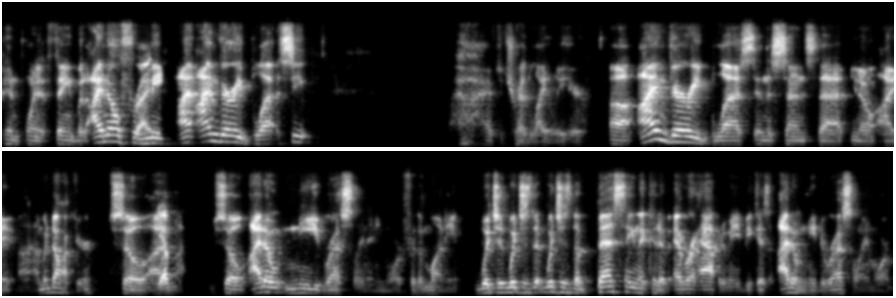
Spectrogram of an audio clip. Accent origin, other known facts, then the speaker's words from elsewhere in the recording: Seattle, Washington, United States; now in St. Louis, United States; I'm not from St. Louis. I'm from Seattle.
